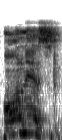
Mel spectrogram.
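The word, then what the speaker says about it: honest: ऑनेस्ट ओ से पढ़ा जा रहा है, एन आ गया।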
